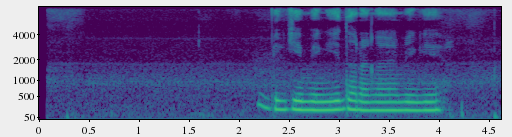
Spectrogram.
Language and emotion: Russian, neutral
